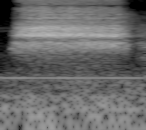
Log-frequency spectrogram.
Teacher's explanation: SH sounds like this Shh with the lips pushing out kind of in a square shape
